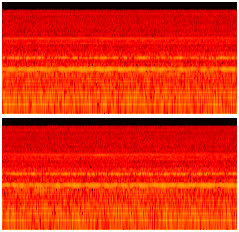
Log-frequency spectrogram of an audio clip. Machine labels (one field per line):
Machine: pump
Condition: normal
